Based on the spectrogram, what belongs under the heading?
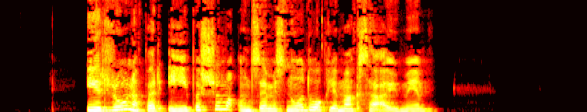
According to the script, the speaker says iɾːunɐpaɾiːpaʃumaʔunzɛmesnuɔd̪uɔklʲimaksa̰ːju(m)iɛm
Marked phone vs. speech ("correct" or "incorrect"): correct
